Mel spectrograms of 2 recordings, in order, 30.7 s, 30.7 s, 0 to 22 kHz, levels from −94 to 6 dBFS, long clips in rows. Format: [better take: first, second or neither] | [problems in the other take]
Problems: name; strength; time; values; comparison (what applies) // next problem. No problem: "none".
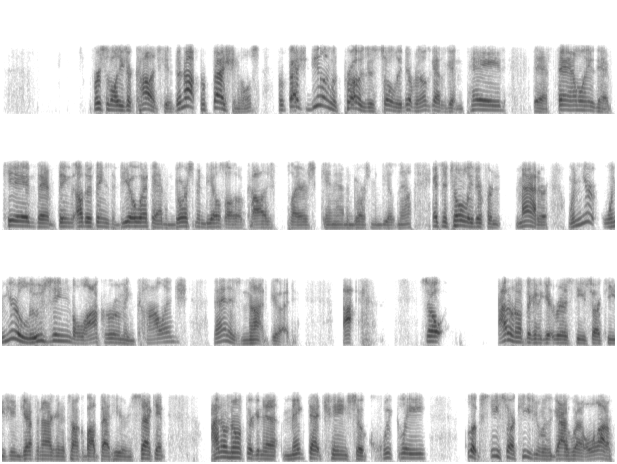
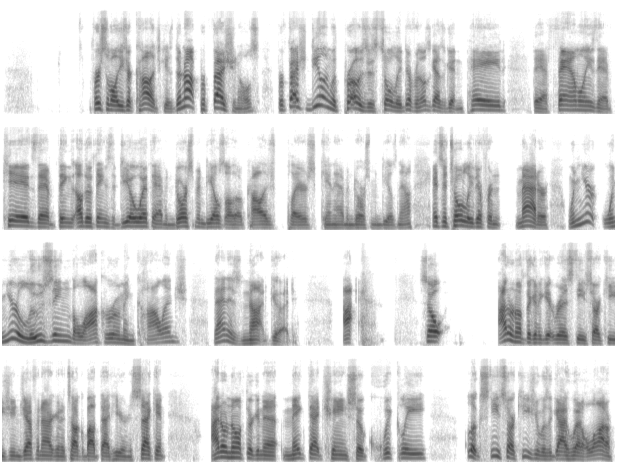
second | garbled, watery; badly; nothing above 4 kHz; slightly in the second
